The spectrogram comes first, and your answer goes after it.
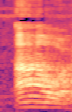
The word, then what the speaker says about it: hours: Ok, alors ensuite souvent beaucoup font l'erreur de mettre des hours, je rappelle que ce H là il ne se prononce pas, c'est un H qui n'est pas aspiré, beaucoup me mettent 3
